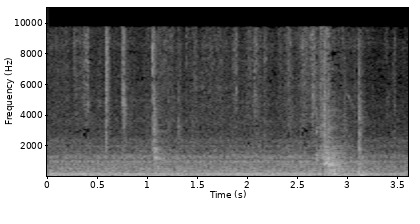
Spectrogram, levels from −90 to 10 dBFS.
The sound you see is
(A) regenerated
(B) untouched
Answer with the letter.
B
